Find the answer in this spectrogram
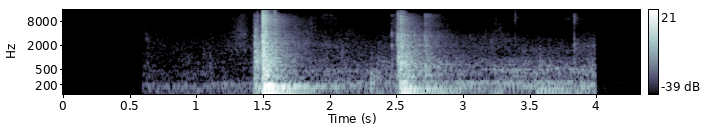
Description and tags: This sound is when someone closes the library's door. This sound is different from the other sounds made when you close other doors, because the door is more hermetic and it opens with a lever.
campus-upf, library, UPFCS12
